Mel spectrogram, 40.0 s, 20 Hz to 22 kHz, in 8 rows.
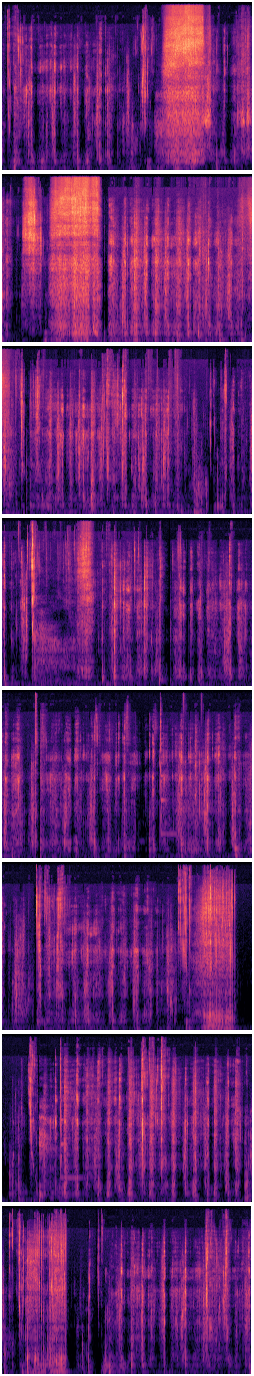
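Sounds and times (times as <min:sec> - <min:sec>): crunchy bites and wet chewing: 0:04.0 - 0:15.8.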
